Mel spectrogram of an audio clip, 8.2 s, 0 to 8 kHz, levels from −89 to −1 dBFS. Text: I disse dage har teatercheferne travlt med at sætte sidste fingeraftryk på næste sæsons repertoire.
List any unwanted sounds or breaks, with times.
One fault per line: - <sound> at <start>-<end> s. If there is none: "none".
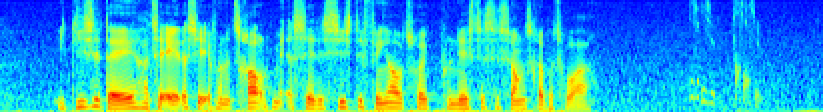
- chirp at 6.9-7.7 s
